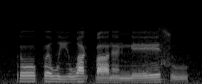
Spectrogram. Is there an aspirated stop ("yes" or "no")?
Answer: no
